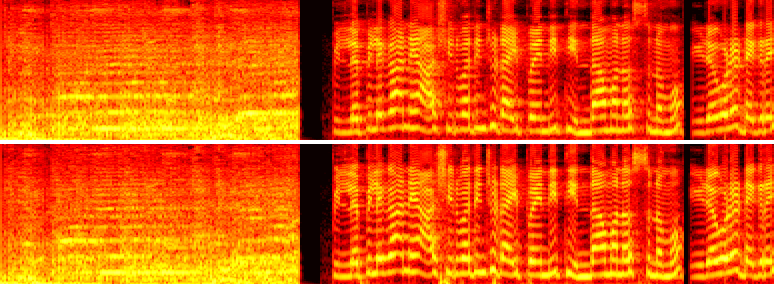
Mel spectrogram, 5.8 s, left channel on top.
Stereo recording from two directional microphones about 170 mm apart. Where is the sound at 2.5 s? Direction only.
30° right (ahead or behind).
